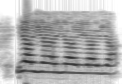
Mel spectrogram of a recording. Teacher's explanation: 빠르게 이야를 연속해서 발음하면 야라는 발음이 됩니다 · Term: 반모음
